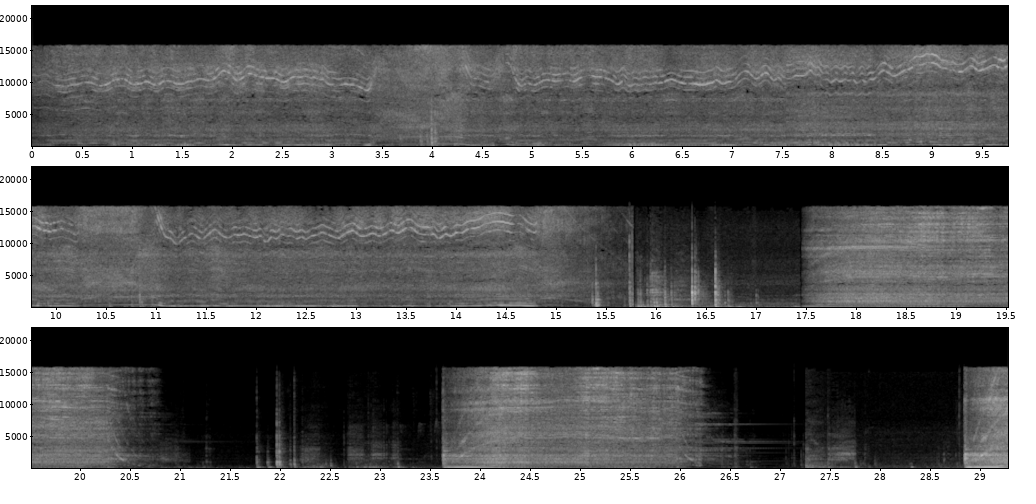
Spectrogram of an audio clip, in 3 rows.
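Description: A small angle grinder fitted with a sanding disc sands a pine board, its motor whine wavering up and down as it is pressed and moved over the wood; it stops about 15 seconds in. After a few clicks, a sliding miter saw runs in two short bursts to cut a board, with quiet gaps between them.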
